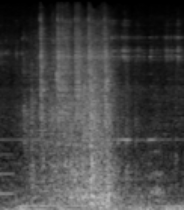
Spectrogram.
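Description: A new sliding door rolls along its track with a rumbling scrape that swells and fades over about a second, heard on its own with no one talking.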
